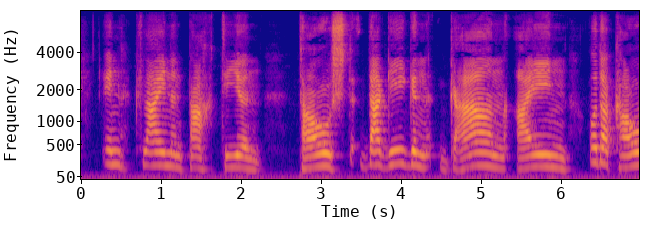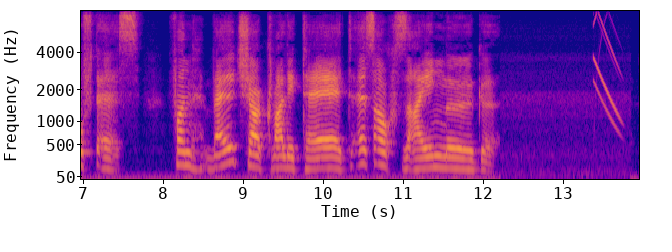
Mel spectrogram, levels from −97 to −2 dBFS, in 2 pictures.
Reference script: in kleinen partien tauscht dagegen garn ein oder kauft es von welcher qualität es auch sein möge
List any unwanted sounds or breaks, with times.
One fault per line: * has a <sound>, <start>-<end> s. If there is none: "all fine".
* has a chirp, 13.4-13.8 s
